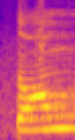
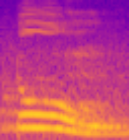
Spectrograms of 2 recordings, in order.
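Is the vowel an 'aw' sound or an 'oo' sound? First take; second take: aw; oo. First: The vowel is an open 'aw' sound. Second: The vowel is a long 'oo' sound. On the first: The speaker calls it wrong. "टॉम नहीं पढ़ेंगे इसे" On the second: The speaker calls it right.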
